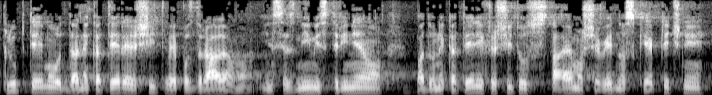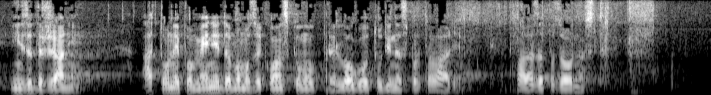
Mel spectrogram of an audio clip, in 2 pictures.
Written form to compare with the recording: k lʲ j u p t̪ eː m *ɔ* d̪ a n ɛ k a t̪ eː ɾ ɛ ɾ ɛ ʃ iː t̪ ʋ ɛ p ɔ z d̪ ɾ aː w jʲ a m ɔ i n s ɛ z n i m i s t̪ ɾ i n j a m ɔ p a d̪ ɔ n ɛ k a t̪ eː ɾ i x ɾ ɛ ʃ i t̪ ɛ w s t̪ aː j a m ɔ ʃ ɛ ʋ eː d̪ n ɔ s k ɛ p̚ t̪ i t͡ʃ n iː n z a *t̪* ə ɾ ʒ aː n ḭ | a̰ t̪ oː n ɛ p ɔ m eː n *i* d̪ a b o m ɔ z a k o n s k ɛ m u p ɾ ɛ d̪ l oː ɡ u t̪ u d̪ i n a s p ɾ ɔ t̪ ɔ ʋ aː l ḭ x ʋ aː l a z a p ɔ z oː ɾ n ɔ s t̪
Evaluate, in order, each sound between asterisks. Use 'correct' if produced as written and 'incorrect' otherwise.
incorrect, incorrect, correct

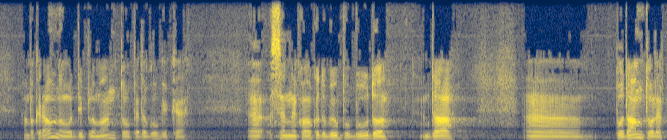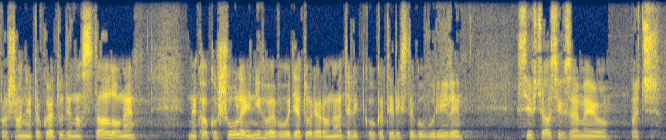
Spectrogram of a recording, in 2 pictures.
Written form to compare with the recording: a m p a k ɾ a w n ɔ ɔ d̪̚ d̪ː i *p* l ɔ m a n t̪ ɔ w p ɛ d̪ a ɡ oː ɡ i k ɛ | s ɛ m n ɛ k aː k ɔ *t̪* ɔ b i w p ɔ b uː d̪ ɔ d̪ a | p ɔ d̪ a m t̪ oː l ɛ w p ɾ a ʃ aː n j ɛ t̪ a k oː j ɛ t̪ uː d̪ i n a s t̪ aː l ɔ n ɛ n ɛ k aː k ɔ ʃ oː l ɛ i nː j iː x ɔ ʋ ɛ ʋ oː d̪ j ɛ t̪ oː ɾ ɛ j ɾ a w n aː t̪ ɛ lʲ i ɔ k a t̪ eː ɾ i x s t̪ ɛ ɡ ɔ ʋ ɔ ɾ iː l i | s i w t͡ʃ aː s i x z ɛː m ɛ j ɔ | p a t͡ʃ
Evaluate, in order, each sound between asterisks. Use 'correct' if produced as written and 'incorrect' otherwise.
correct, incorrect

